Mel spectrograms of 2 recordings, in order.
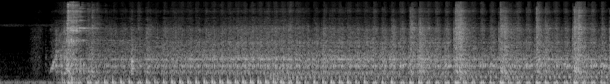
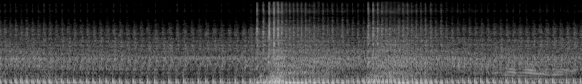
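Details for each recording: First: Go-kart small single after draining the fuel bowl and tank and refilling with new fuel: fires up into a fast, mostly steady chatter with uneven beats, idle low; owner suspects dirty carb jets, emulsion tube and main jet. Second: Used go-kart with a small single-cylinder engine that has compression, possibly run without oil (owner feared a bottom-end bearing), with likely fuel in the oil: quick, even popping beat with no knock or rattle; sounds healthy.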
